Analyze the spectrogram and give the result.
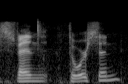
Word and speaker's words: Sven Thorsen: That's Sven Thorsven. It's Sven Thorsen. That's how you pronounce it.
